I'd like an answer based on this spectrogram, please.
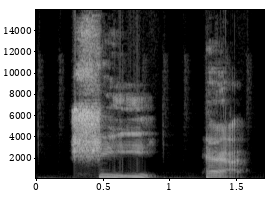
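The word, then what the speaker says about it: Shiath: The name Sheihot is spelled sh H I A T H but pronounced She hat.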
